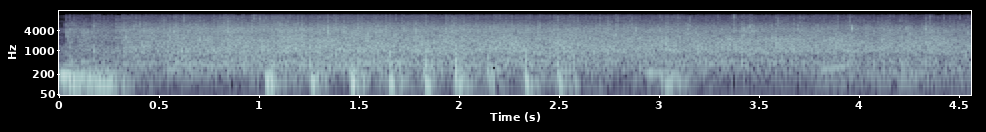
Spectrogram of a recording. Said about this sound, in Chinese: 鼓掌。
